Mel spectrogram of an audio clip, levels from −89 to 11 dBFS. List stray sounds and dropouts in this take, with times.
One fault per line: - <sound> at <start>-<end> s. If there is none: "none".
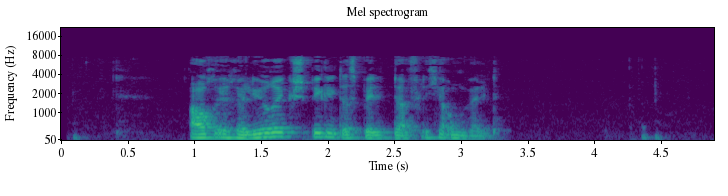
none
